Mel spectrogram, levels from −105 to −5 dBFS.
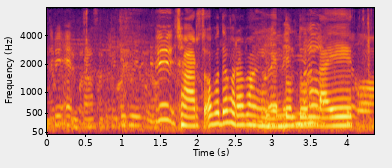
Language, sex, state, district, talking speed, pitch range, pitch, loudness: Chakma, female, Tripura, Unakoti, 95 wpm, 205-225 Hz, 215 Hz, -13 LUFS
